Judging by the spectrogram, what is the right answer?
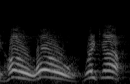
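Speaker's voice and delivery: loud, high call to rouse a sleeper; waking shout. Acted. Guy comes in to wake a sleeper, shouting. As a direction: holler it out like someone rousing a sleeper. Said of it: "a guy that would come in and say".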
